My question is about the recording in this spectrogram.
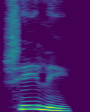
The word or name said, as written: ಶೆಲೆ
